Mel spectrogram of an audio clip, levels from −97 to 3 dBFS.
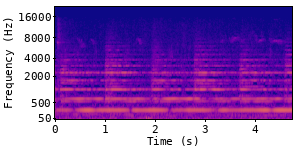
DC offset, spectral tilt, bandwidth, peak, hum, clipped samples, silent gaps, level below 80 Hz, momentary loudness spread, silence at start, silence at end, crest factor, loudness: under 0.1%; -4 dB/octave; 16 kHz; -30 dBFS; none; under 0.1%; none; -68 dBFS; 4 LU; 0 s; 0 s; 14 dB; -43 LUFS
